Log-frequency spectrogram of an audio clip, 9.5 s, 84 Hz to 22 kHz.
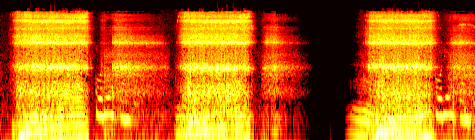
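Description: Loud, rough snores with each breath in, about 18 a minute, separated by quieter breaths out and one brief pause.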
